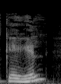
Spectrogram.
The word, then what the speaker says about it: Kegel: Existe una, un, ejercicio muscular tanto en el hombre como en la mujer que se llama ejercicio de Kegel que, eh, o de Kegel, yo lo, pronuncié en alemán, que es Kegel,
